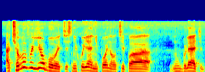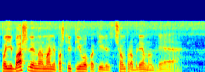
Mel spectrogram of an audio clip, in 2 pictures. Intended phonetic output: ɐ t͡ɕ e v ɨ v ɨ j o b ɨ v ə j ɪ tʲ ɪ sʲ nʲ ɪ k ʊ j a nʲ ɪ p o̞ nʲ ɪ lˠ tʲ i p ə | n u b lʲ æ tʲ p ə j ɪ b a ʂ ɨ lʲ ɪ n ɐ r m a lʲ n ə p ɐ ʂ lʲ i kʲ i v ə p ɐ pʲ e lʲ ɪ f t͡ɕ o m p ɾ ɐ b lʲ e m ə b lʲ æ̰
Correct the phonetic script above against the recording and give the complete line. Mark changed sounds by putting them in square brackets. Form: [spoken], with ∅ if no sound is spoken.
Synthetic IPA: ɐ t͡ɕ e v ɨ v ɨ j o b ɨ v ə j ɪ tʲ ɪ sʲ nʲ ɪ [x] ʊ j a nʲ ɪ p o̞ nʲ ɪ lˠ tʲ i p ə | n u b lʲ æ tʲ p ə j ɪ b a ʂ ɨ lʲ ɪ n ɐ r m a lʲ n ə p ɐ ʂ lʲ i [pʲ] i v ə p ɐ pʲ [i] lʲ ɪ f t͡ɕ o m p ɾ ɐ b lʲ e m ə b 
